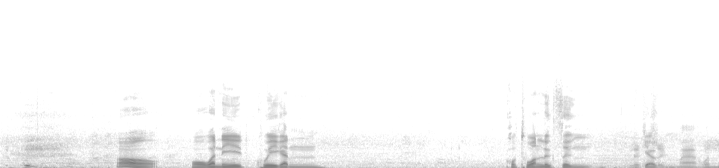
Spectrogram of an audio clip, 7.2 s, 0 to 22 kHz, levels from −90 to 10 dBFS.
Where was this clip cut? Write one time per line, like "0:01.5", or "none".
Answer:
none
